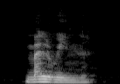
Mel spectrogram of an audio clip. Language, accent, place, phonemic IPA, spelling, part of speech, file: French, France, Paris, /ma.lwin/, Malouines, proper noun, LL-Q150 (fra)-Malouines.wav
- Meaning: ellipsis of îles Malouines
